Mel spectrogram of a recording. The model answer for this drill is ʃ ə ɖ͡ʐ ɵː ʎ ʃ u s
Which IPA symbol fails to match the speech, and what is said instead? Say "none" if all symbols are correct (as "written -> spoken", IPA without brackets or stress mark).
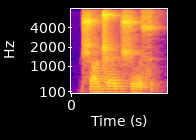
ə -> ɔ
